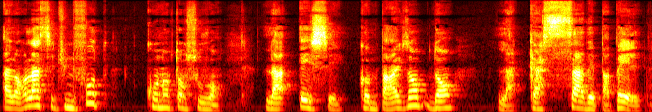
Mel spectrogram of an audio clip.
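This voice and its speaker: A woman teacher giving a pronunciation lesson, patiently explaining and repeating sounds slowly while speaking directly to the student. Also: lowish voice, animated, fairly bright tone, slightly rough. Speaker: Spanish teacher.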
